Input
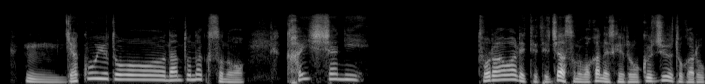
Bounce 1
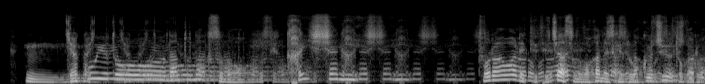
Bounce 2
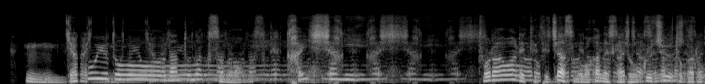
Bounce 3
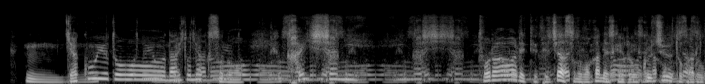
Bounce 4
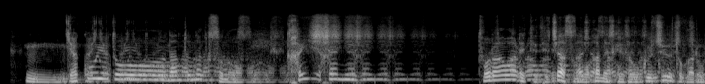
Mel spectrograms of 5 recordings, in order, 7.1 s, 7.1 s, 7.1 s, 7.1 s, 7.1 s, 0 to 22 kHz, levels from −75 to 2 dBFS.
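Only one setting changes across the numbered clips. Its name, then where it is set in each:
backward echo that repeats, time: 268 ms, 394 ms, 626 ms, 163 ms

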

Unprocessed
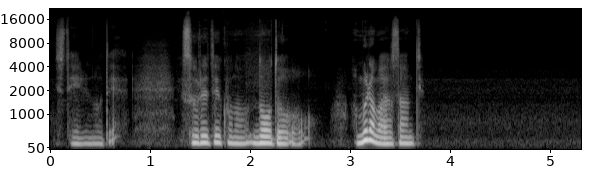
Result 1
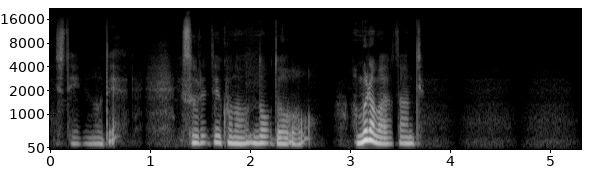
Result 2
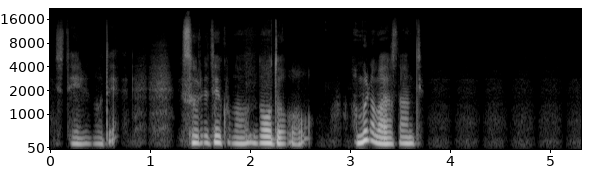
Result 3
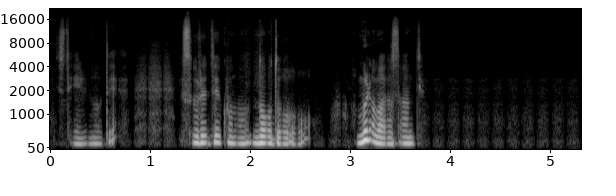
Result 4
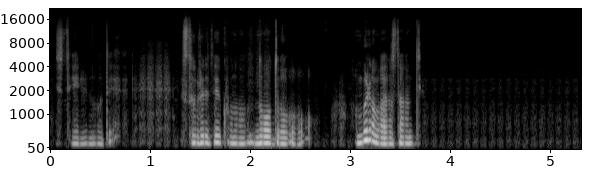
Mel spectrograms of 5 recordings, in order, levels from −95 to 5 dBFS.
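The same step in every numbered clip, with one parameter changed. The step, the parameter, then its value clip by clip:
tremolo of two beating tones, nulls at: 1.6 Hz, 3.6 Hz, 6.7 Hz, 12 Hz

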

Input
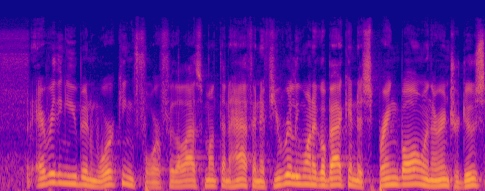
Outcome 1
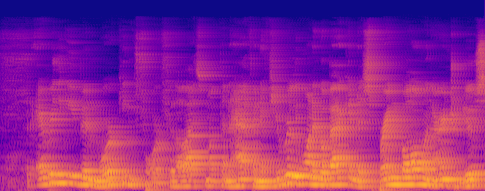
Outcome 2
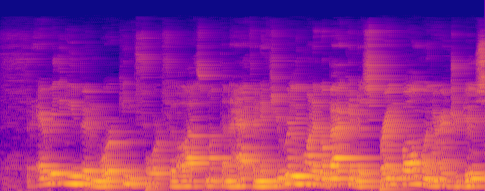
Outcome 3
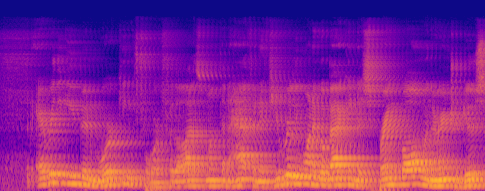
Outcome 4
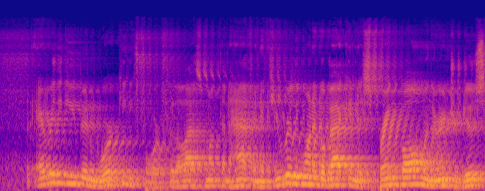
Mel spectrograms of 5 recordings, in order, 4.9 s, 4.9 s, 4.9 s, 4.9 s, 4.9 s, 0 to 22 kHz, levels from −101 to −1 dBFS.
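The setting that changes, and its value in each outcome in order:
flutter echo, walls apart: 4.8 m, 3.2 m, 7.4 m, 11.4 m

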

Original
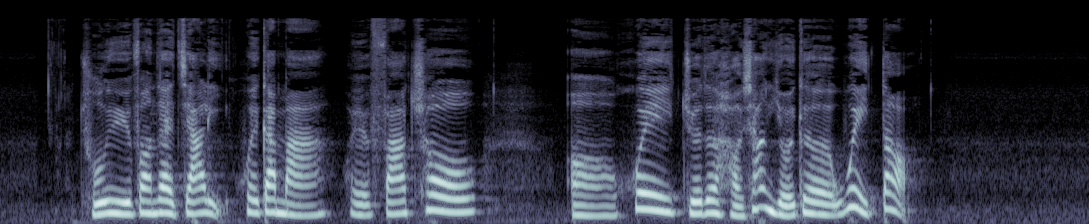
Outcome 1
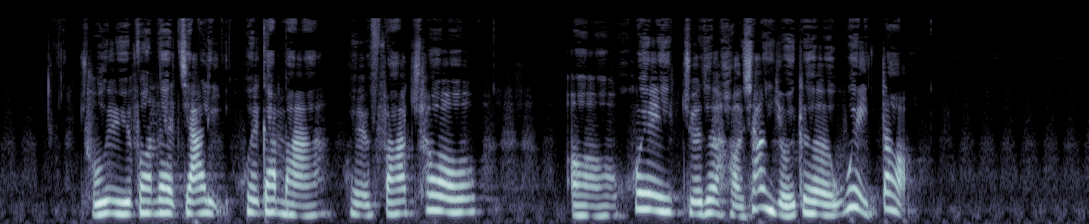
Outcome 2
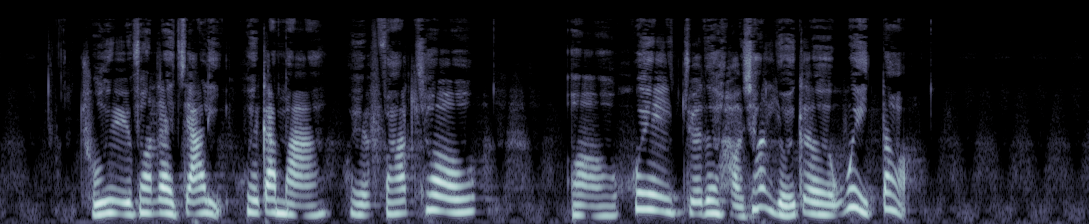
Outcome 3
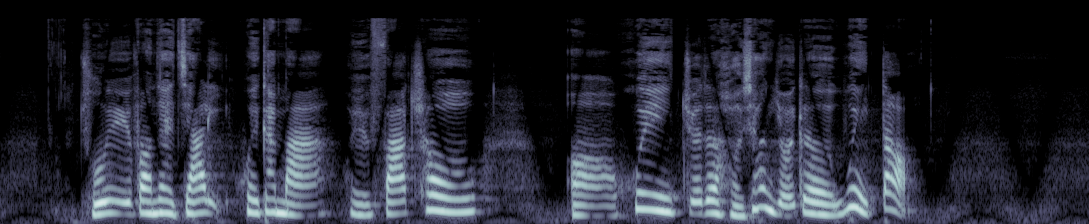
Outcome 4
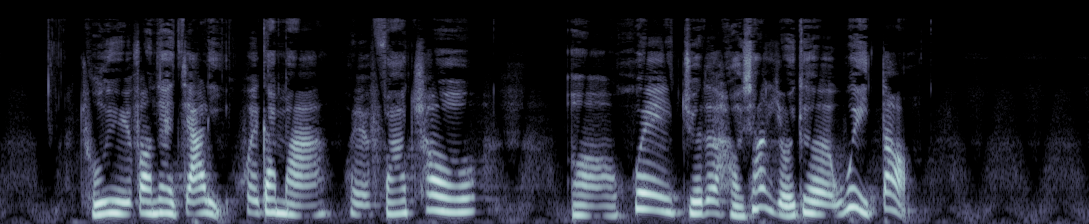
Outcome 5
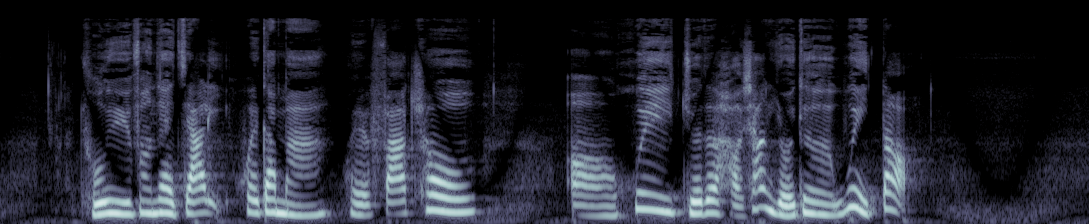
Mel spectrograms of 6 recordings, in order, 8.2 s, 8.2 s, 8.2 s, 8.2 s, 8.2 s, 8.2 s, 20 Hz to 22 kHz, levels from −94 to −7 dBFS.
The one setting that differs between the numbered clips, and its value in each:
lamp-driven phase shifter, rate: 6.4 Hz, 3.7 Hz, 1.4 Hz, 2.3 Hz, 0.77 Hz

